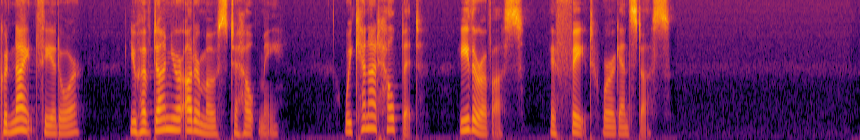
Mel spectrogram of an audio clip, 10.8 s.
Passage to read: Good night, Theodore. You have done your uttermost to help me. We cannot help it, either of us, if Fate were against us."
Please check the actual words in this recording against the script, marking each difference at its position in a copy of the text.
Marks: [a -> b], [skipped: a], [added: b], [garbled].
Good night, Theodore. You have done your uttermost to help me. We cannot help it, either of us, if Fate were against us."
